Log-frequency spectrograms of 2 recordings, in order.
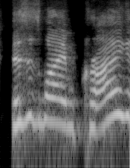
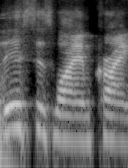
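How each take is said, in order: First: Higher, questioning lift on "crying"; puzzled rising question. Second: Said in the usual way. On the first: Retold or imitated. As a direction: ask yourself "This is why I'm crying?" with a rising lilt. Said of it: "And sometimes I'm like". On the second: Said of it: "sometimes I'm like".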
